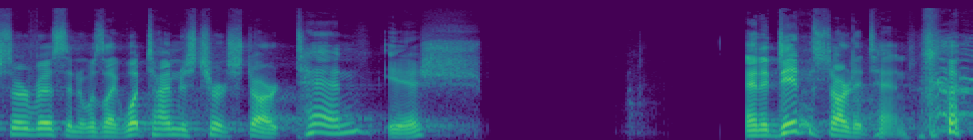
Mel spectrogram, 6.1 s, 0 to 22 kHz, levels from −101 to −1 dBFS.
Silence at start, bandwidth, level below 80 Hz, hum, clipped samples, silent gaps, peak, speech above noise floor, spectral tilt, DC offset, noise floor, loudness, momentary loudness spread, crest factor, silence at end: 0 s; 17 kHz; -82 dBFS; none; under 0.1%; 3.08-3.79 s, 4.22-4.65 s; -10 dBFS; over 58 dB; -3.5 dB/octave; under 0.1%; under -90 dBFS; -31 LUFS; 12 LU; 22 dB; 0 s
